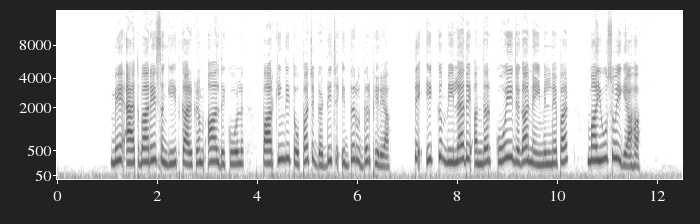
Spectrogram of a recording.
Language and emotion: Dogri, sad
